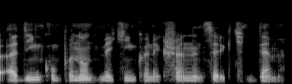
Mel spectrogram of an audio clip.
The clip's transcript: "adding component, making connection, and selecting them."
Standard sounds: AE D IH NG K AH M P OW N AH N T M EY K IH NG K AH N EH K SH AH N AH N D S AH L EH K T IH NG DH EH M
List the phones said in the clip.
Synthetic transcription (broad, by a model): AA D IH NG K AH P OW N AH T M EY K IH NG K AH N EH K SH AH N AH N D S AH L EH K T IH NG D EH M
